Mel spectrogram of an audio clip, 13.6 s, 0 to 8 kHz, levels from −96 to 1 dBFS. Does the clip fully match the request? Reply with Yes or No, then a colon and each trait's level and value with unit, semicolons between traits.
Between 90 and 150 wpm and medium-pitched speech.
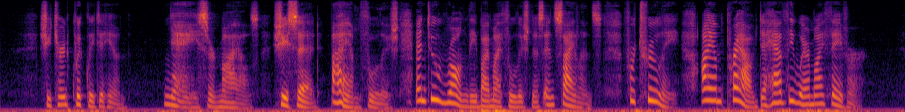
Yes: average, 145 wpm; medium, 160 Hz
